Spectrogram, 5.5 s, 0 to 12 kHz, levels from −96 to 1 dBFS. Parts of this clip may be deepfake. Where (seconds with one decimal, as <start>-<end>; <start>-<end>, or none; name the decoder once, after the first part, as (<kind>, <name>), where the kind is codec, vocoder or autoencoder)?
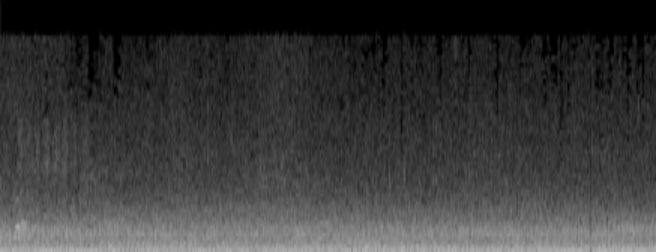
0.7-1.4 (vocoder, Vocos); 2.2-3.1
